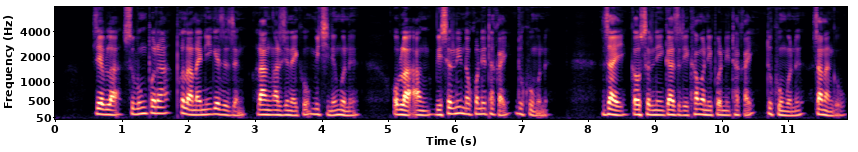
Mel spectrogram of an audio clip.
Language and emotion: Bodo, sad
